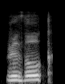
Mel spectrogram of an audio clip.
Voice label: "revoke", Indian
